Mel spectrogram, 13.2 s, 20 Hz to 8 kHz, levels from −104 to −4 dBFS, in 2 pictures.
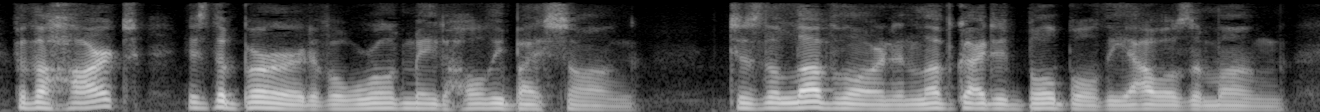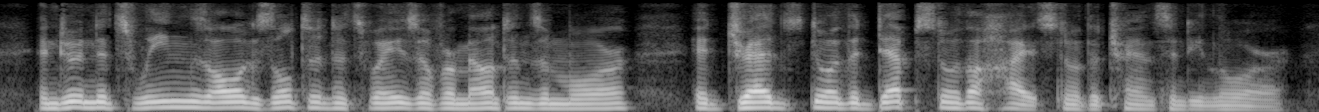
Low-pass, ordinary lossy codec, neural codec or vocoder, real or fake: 7.2 kHz; MP3, 48 kbps; codec, 16 kHz, 6 kbps, DAC; fake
